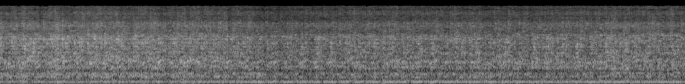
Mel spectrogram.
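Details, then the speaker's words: Land Rover Discovery idling after transmission reinstall: loud raspy hiss and chuff over steady idle, no knock; exhaust blowing where the pipe is open after the catalytic converters were cut off, owner plans to patch it. "I guess fit this exhaust back on there I don't know I don't do it exhaust work and I guess I'm gonna put something together on this because it is terrible"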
